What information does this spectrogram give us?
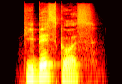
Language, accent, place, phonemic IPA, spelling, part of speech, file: German, Germany, Berlin, /hiˈbɪskʊs/, Hibiskus, noun, De-Hibiskus.ogg
- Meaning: hibiscus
